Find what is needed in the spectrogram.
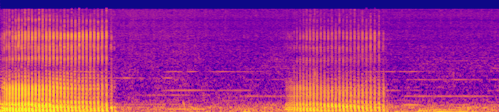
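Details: Sleeping smooth coat Brussels Griffon dog snoring: two long, loud, buzzing rattles with quiet gaps between.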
